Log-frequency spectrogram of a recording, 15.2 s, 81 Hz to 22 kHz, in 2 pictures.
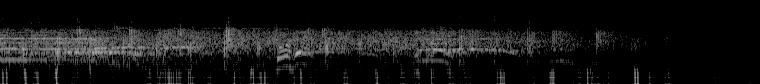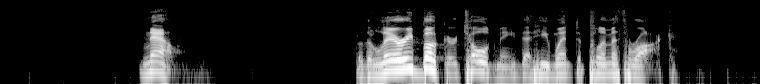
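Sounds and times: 
audience applauding: 0:00.0 - 0:07.8
speech: 0:09.0 - 0:09.4, 0:11.2 - 0:14.4.

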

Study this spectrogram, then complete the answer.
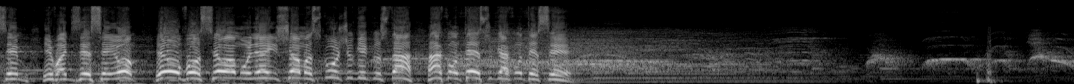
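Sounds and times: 
speech: 0:00.0 - 0:05.9
large audience of women shouting: 0:04.1 - 0:10.7.

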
